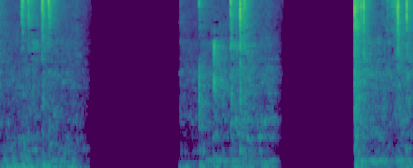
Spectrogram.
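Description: Computer keyboard typing in three short runs of faint keystroke clicks, with dead silence between the runs.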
